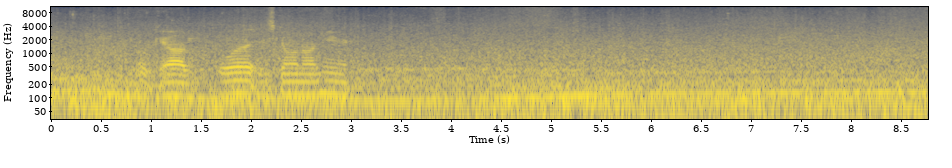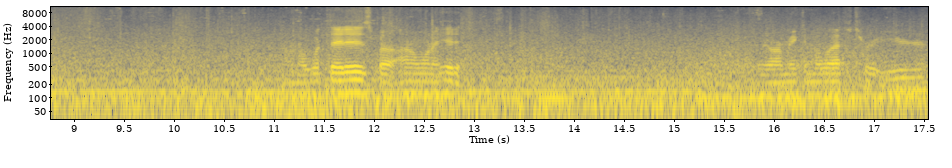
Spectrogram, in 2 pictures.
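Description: A man talks briefly into a microphone.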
